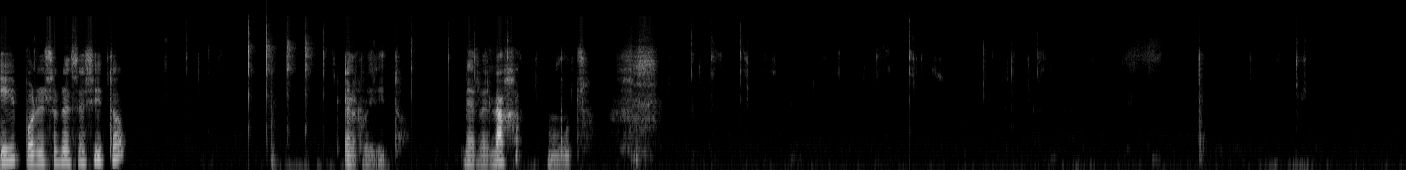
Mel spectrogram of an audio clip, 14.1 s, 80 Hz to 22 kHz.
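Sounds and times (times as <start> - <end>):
knitting needles clicking: 1.0 - 5.7, 6.6 - 10.6.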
